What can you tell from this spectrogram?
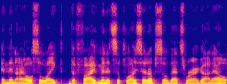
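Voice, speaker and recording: A man's dark, mellow voice at medium pitch, fairly quick and monotone. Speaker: day trader streaming his trades. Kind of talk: live stream trade review. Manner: halting, stuttering; casual, filler-heavy.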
